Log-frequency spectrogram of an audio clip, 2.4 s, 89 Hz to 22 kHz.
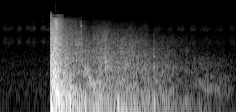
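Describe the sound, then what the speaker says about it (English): A single sniper rifle shot in the video game Arma 3: one sharp, loud blast followed by a long rolling echo that fades over about two seconds, with no talk. "So I'm going to zero my gun back down to 300. Shoot again exactly where I was."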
